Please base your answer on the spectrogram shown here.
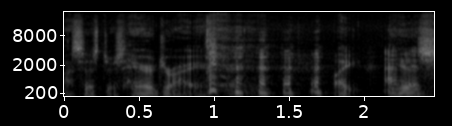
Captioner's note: laughing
